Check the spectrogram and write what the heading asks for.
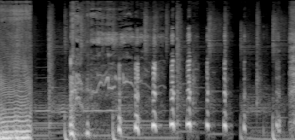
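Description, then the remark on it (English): A voice imitates a vibrating buzz with a rapid series of short, pulsing bursts, fairly loud, with laughter breaking in around it. “they're just gonna make vibrating sounds at him.”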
